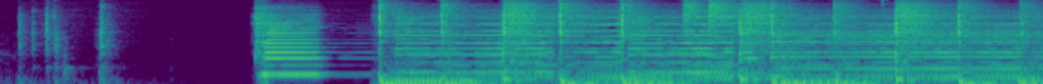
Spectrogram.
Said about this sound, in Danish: Og hvad, trommemaskinen, kan du lige øh, teste den af?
